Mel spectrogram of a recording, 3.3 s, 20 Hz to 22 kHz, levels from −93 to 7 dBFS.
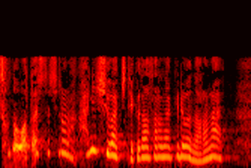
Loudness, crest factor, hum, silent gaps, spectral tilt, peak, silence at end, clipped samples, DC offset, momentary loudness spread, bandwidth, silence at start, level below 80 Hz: -38 LUFS; 16 dB; none; none; -4.5 dB/octave; -22 dBFS; 0 s; under 0.1%; under 0.1%; 8 LU; 6.6 kHz; 0 s; -76 dBFS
